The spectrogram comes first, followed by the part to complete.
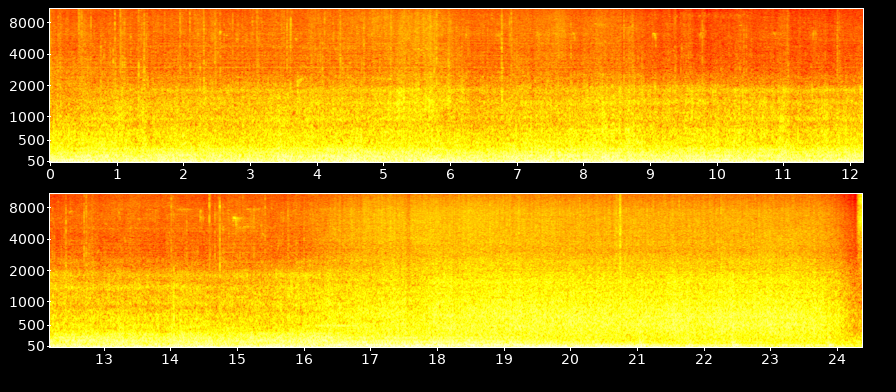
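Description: Steady low rumble of a car driving, heard from inside the cabin: engine and road noise, with a hiss that grows stronger over the last several seconds.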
